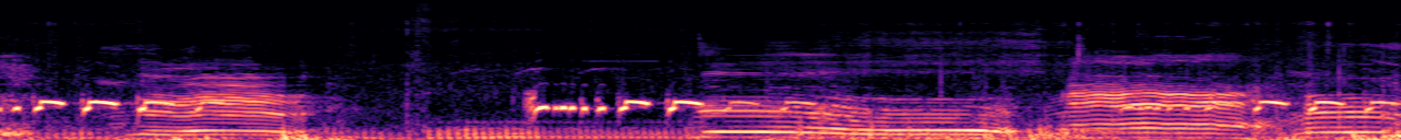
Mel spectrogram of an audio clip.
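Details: Herd of cows running down a rural road, lowing repeatedly: several long, deep, harmonic moos of about a second each, with a dip between them, and short trilled high whistled notes before some calls.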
